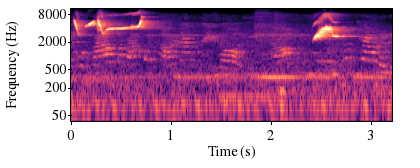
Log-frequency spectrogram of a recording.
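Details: Forest Oriental magpie-robin in a singing contest with rivals, giving loud slurred whistles, one sweeping phrase followed after a pause by a rising, buzzy note.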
